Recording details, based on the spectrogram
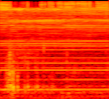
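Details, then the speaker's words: Small DC reduction-drive gear motor powered by a DIY buck-boost portable lab supply: steady, clean mid-pitched whine with no clicks or grinding as it turns; running normally. "Okay, let's turn our torch on, and we can see this is turning around nicely,"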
